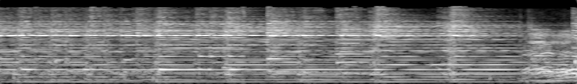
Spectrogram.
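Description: Hungarian zithers (citera) playing an instrumental passage of a folk tune: a quick strummed melody over steady ringing drone strings.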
